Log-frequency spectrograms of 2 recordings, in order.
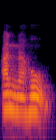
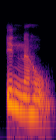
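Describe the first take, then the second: First: The first vowel is an open 'a' sound. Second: The first vowel is a front 'i' sound. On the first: It gives the reason for what came before. "dibaca fathah annahu" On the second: It starts a new clause that gives the reason. "yang kita baca innahu"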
